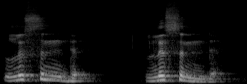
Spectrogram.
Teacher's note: the last sound is n, which is voiced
